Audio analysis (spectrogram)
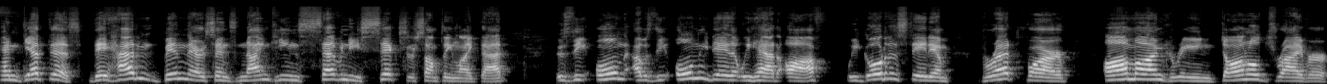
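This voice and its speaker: Raised and projected, a man's high-pitched voice comes through bright and sharp at a fairly slow pace, animated and with lively intonation, in a very clean recording with a silent background. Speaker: reverend and podcast host. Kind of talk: casual chat. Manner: loud.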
